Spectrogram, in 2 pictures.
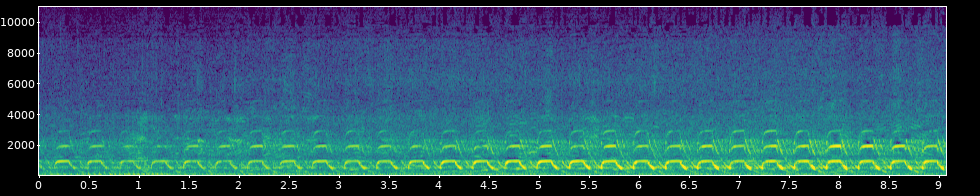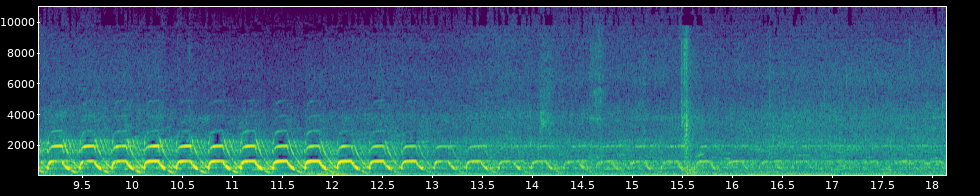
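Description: Emergency vehicle siren in a fast yelp, about four up-and-down sweeps a second. It grows louder, then drops in pitch and fades out about thirteen seconds in as the vehicle passes.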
